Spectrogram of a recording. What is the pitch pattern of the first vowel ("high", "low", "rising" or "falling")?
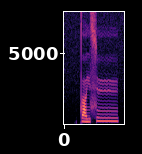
low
